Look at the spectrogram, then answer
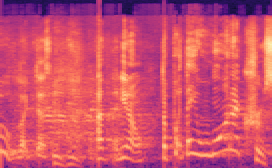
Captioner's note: chuckle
